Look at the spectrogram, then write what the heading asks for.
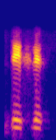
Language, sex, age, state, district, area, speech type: Maithili, female, 45-60, Bihar, Samastipur, rural, conversation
